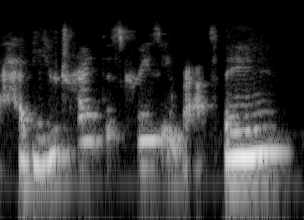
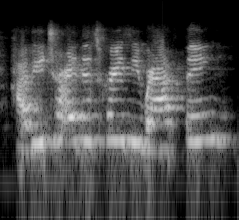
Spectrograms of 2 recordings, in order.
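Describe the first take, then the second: First: It is said in a lower, deeper voice. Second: It is said in a higher, louder voice.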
